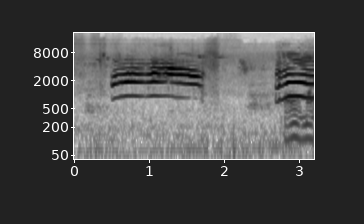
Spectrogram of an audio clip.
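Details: Domestic cat angry at another cat yowls in a long, slightly falling wail, then after a pause launches into a louder, rough, strained cry with a growling low edge.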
